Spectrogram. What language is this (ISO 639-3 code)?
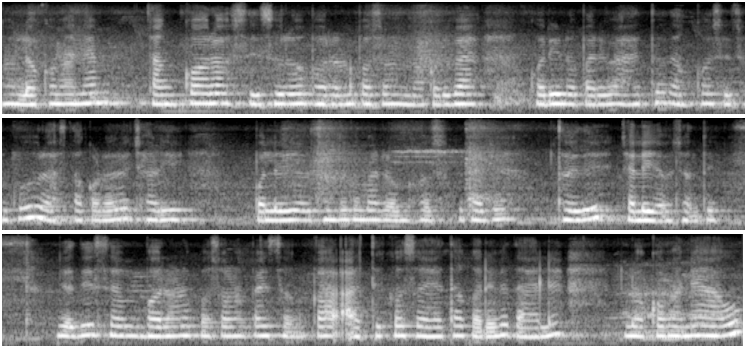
ori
